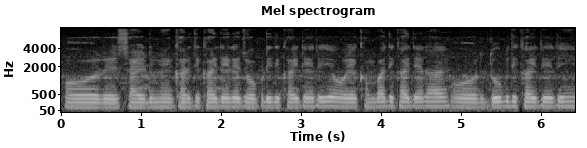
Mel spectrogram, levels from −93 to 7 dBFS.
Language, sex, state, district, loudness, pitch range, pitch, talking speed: Hindi, male, Bihar, Bhagalpur, -29 LUFS, 120-130 Hz, 125 Hz, 240 wpm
